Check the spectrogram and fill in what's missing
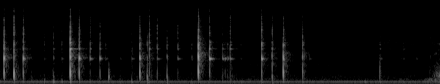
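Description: A green, hollow, hard-plastic Slimer ghost toy figure, about hand-sized, is held in one hand and tapped on its body with the fingertips of the other hand. About nineteen quick, dry, hollow clicks with a bright, woody tone near 2 kHz come in uneven bursts over a steady low hum, then fade to faint taps.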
